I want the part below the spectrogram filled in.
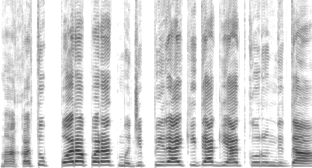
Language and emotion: Goan Konkani, angry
